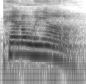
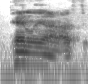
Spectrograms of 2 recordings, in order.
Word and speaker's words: Pantoliano: Joe Pantoliano. Pantoliano.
